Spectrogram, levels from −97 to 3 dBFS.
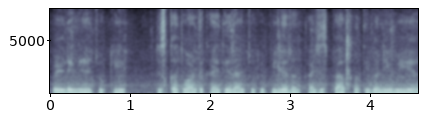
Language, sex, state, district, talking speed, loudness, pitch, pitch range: Hindi, female, Chhattisgarh, Rajnandgaon, 245 wpm, -15 LUFS, 215 Hz, 210-220 Hz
